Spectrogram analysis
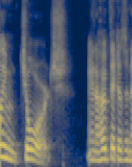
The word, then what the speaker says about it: Jorge: Well, Sarah Boone says that it's George. The court said it is George, so that's why I'm saying George. But I've heard that his pronunciation from his family may be Jorge. But that one I've deep dived, and it seems to be George. That's what she called him.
